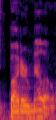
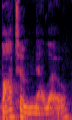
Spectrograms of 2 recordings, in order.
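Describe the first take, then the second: First: "butter mellow", first word said as BUTTER; correct spell wording. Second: "bottom mellow", first word said as BOTTOM; misremembered spell wording. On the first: Podcaster quoting the spell as written, correct "butter mellow". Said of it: "I got one of the words wrong". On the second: Podcaster admitting the misheard spell, wrong "bottom mellow". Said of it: "I thought it was". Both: Shown as a demonstration.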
